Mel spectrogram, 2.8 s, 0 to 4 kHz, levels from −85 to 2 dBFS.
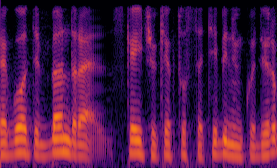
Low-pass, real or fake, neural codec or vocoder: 3.6 kHz; fake; codec, 16 kHz, about 1 kbps, DyCAST, with the encoder's durations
